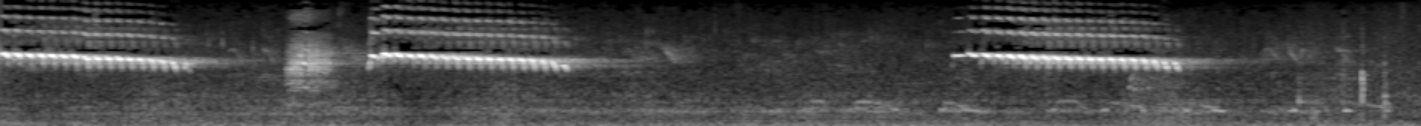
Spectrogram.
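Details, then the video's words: Ruddy kingfisher giving three drawn-out, descending trilled whistles, each a little over a second long, with brief faint chirps between. "Red Kingfisher birds sweet sound"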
